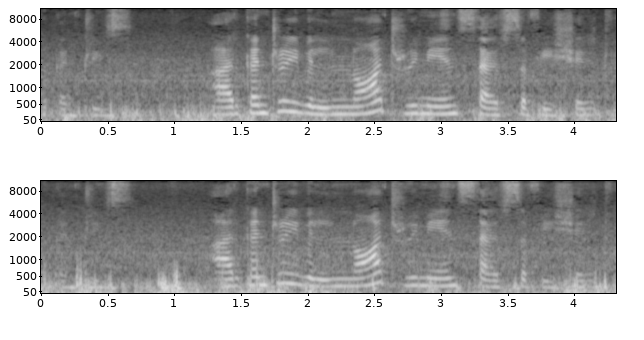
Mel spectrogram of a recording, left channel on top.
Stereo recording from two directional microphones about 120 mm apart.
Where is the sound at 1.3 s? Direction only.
25° left (ahead or behind).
